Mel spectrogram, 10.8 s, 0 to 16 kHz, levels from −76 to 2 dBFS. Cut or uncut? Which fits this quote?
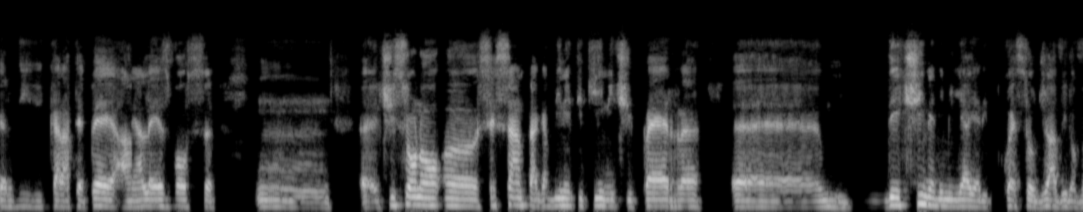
cut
